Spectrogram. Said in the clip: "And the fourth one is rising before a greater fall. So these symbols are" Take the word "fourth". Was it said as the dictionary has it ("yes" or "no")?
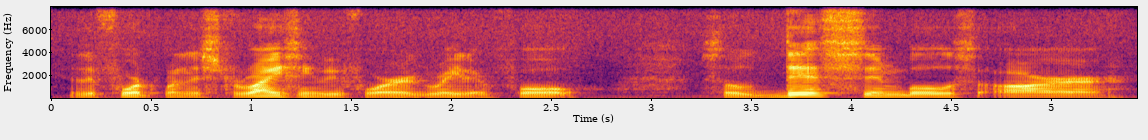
no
